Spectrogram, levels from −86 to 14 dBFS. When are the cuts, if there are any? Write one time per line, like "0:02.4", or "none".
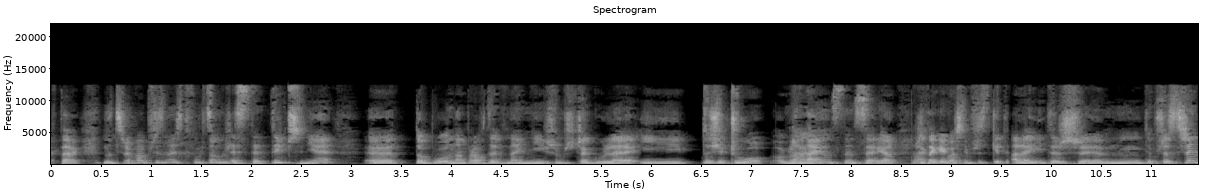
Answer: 0:01.8
0:04.0
0:05.9
0:06.5
0:09.0
0:09.5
